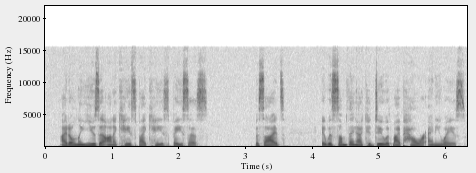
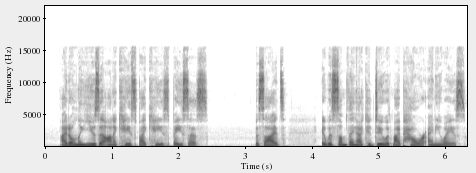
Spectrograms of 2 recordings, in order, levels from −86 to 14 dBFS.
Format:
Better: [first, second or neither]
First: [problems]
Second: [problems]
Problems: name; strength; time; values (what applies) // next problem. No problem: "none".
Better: second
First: hiss; faint; throughout; 25 dB below the speech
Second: none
